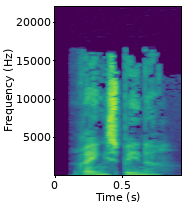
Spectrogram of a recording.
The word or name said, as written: ringspinder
